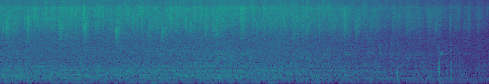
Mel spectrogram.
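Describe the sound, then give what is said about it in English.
Shower water runs in a steady, hissing spray with scattered patters of drops, continuous, easing slightly toward the end. No voices are present. “In the shower, Buster Lee knew something was bugging him, but he didn't know what.”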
